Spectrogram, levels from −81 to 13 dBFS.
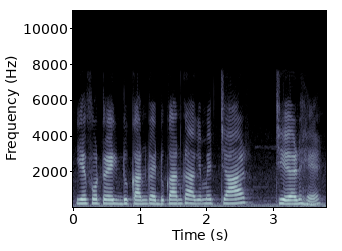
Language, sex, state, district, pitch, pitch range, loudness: Hindi, female, Arunachal Pradesh, Lower Dibang Valley, 220 Hz, 210-230 Hz, -15 LUFS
